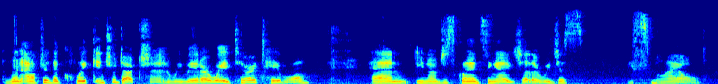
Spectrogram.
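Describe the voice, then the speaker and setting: A woman's voice: medium pitch, moderate pace, breathy edge, low-quality recording. A woman narrating an adventure story in a chatty, conversational way. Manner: chatty, with frequent "you know".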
